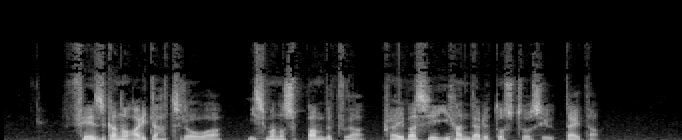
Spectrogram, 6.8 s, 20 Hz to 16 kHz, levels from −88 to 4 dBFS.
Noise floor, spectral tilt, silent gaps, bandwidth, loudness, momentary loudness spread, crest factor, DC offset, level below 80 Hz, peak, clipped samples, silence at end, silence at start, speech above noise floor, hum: -66 dBFS; -5 dB/octave; none; 11.5 kHz; -20 LUFS; 12 LU; 20 dB; under 0.1%; -52 dBFS; -2 dBFS; under 0.1%; 0.85 s; 0.75 s; 46 dB; none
